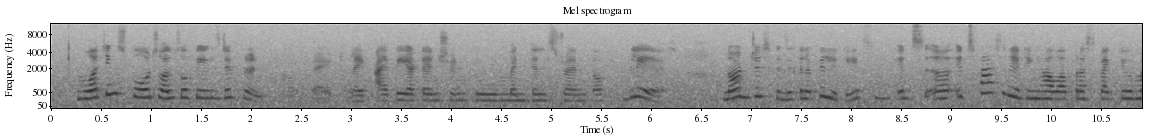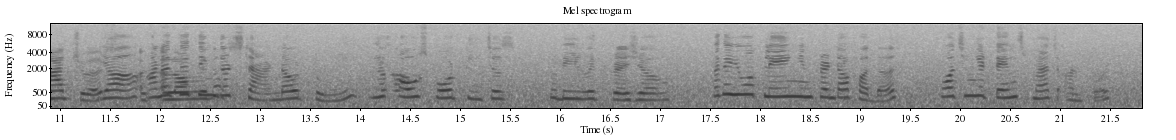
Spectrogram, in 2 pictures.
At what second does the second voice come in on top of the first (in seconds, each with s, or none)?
11.4 s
